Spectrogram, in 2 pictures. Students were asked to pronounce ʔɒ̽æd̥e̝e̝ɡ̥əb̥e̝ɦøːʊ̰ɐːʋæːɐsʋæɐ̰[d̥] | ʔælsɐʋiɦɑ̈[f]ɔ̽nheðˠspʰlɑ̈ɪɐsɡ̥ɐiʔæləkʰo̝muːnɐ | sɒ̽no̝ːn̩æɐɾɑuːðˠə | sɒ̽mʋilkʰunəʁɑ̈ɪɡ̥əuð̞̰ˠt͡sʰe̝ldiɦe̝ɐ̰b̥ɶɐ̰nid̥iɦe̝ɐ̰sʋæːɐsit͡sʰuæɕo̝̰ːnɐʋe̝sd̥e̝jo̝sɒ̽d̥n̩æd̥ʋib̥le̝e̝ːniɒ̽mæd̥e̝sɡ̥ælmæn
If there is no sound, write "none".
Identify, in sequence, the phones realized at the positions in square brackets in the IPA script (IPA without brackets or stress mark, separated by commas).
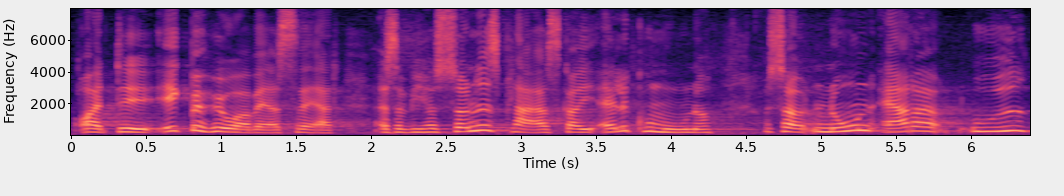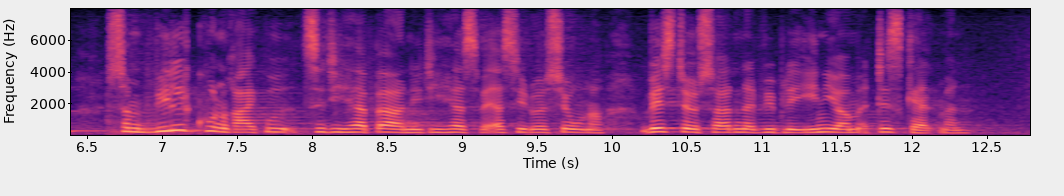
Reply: d̥, s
